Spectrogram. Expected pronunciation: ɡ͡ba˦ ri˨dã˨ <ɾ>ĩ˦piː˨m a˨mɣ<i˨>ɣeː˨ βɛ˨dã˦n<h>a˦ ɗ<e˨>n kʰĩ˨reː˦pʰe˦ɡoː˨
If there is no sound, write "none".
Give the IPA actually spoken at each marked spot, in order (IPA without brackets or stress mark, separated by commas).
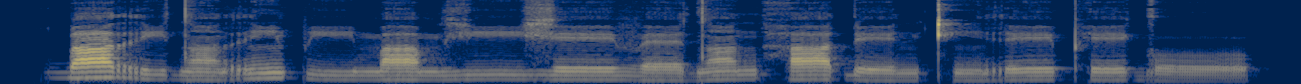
r, iː˨, h, e˨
